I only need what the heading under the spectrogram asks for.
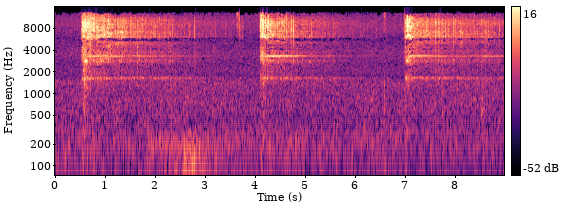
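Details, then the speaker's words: Removed belt tensioner pulley spun by hand, coasting down with a gritty, rough whir from a worn bearing; fix is pressing in a new bearing, after which the noise is gone. "可以听出来有异响。为了节约成本，我们就只换一盘这个轴承。"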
